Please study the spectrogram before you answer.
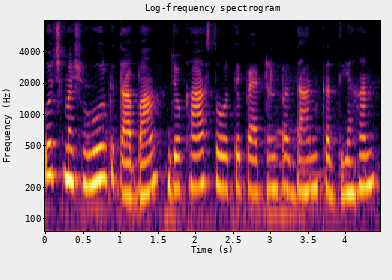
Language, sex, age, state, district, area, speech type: Punjabi, female, 45-60, Punjab, Jalandhar, urban, spontaneous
